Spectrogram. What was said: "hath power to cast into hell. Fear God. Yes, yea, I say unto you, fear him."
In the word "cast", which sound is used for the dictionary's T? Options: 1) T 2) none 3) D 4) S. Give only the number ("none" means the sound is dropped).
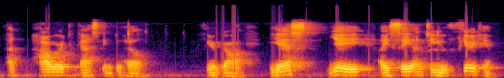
1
